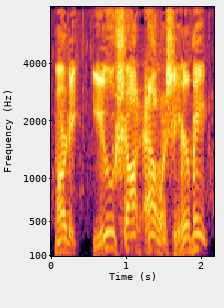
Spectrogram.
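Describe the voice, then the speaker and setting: An actor playing a cool-headed tough boat pilot, terse, wry and commanding, in a radio drama parody. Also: male voice, fairly high pitch, expressive, moderate pace, heavy background noise, lightly acted. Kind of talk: old-time radio detective drama parody.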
